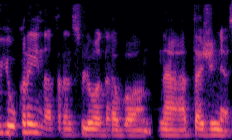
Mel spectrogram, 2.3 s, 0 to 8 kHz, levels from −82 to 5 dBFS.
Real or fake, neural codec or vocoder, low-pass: real; none; 7.2 kHz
